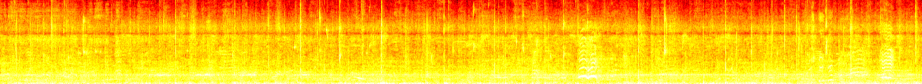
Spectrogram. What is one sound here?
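A volleyball is struck with sharp slaps outdoors.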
